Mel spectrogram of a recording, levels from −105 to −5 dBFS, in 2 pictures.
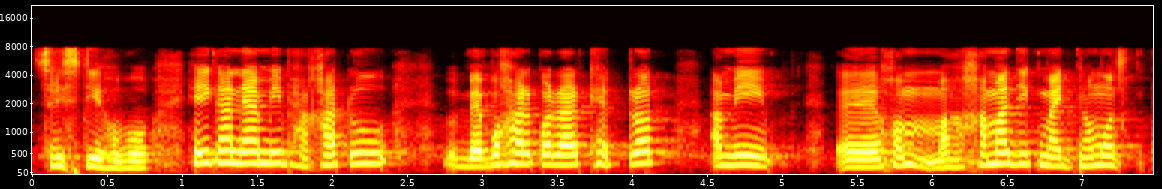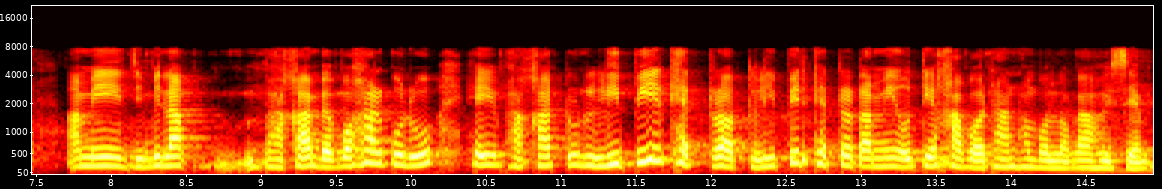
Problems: background sounds at intervals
